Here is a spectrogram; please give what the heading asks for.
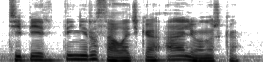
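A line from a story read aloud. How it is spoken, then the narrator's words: Stifled laughter. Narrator (Russian): смеялся Ратибор, прижав кулак к рту, чтобы не залиться еще большим смехом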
